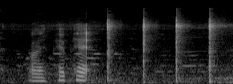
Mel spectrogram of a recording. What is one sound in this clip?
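A hand pats softly on a child's leg.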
